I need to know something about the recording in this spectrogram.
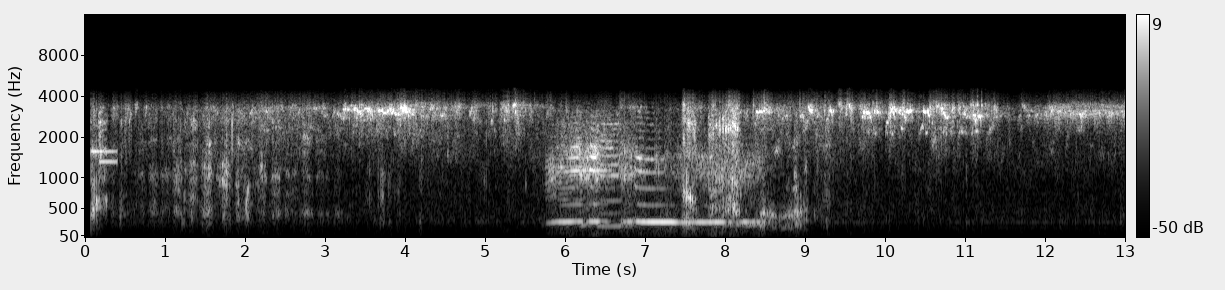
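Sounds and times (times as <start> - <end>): dogs growling in play: 5.8 - 9.4.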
